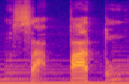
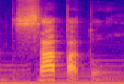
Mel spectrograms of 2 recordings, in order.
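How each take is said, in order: First: The stress is on the middle syllable. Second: The stress is on the first syllable. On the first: The speaker calls it right. "decimos zapato" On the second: The speaker calls it wrong. "Si fuera en la primera sílaba sería zapato"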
